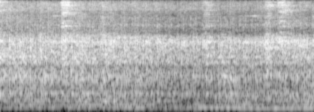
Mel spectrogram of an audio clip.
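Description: A sewing machine runs continuously while double-stitching the seat seams of palazzo trousers, a fast even motor whir with rapid needle clatter throughout.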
